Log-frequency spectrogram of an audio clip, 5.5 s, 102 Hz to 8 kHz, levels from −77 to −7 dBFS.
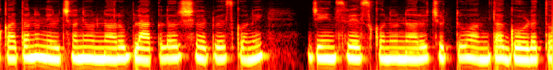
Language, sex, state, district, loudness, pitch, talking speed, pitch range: Telugu, female, Andhra Pradesh, Visakhapatnam, -12 LUFS, 215 Hz, 150 wpm, 205-220 Hz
